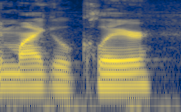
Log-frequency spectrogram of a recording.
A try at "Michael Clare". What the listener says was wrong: It sounded like you pronounced it Michael with a G.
